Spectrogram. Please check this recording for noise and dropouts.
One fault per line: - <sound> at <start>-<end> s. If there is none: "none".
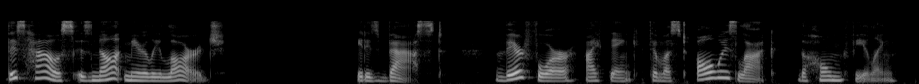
none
